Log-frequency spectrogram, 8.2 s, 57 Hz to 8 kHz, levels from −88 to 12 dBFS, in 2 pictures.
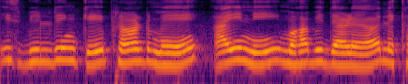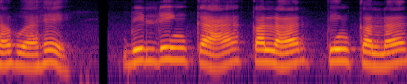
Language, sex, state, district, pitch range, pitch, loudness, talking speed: Hindi, female, Odisha, Malkangiri, 190-220 Hz, 210 Hz, -16 LUFS, 125 wpm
